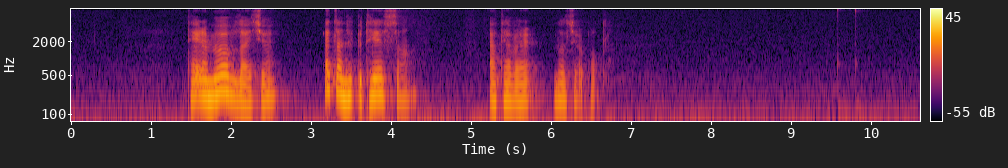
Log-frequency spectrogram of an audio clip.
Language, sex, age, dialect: Faroese, female, 36-60, Suðurstreymoy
